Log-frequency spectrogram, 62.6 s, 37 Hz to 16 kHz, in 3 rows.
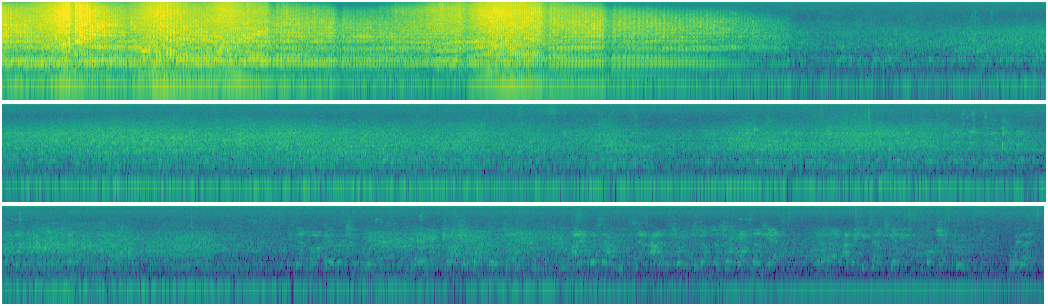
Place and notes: Jacksons Ln, Scarborough, UK - olivers mount road racing ... 2021 ...
bob smith spring cup ... twins group A practice ... dpa 4060s to MixPre3 ...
